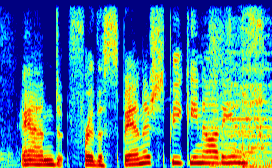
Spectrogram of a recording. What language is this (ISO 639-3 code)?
eng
